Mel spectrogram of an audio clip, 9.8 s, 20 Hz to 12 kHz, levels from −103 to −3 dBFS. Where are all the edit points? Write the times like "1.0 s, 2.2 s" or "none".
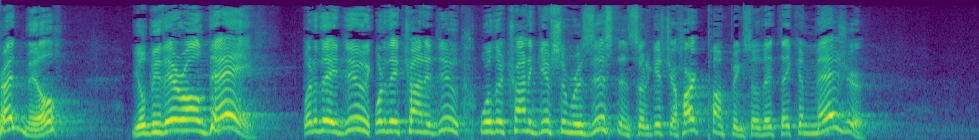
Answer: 3.7 s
